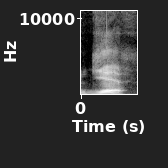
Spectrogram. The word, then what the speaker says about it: GIF: You know, there's lots of soft G words, but graphics is not one of them. I'm just saying. So, if you're gonna if you're going to start it with the G from graphics, your your acronym, then it should it should have a hard G.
